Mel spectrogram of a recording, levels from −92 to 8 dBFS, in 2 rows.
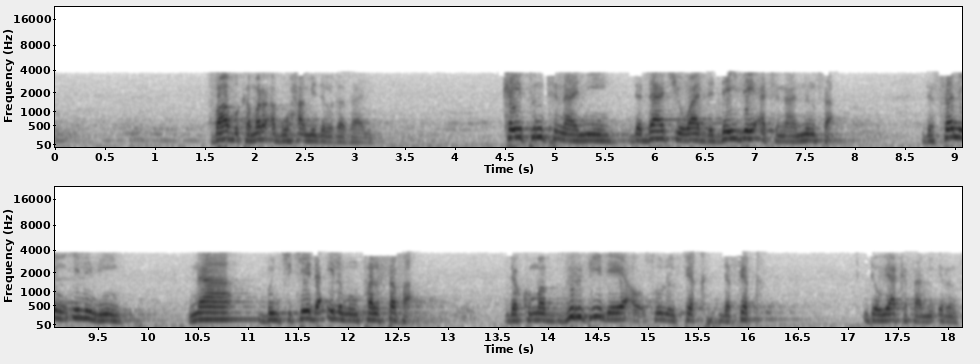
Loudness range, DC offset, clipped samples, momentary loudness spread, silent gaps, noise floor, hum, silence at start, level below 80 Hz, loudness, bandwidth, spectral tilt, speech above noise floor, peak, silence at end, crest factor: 4 LU; under 0.1%; under 0.1%; 11 LU; none; -47 dBFS; none; 0 s; -46 dBFS; -16 LUFS; 4 kHz; -11.5 dB/octave; 32 dB; -4 dBFS; 0.05 s; 14 dB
